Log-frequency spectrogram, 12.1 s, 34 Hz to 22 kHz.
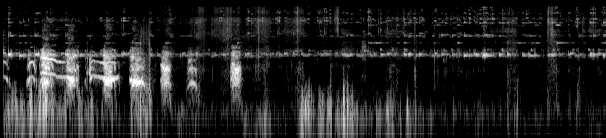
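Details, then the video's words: Basset hound and beagle during hare hunting training in Cyprus, giving loud wavering bays and howls in a rapid burst over the first five seconds, then fading to scattered faint yelps over a steady high whine and insect-like hiss. "ΕΚΠΑΙΔΕΥΤΙΚΟ ΛΑΓΟΥ ΚΥΠΡΟΣ No 33 BASSET HOUND AND BEAGLE"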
